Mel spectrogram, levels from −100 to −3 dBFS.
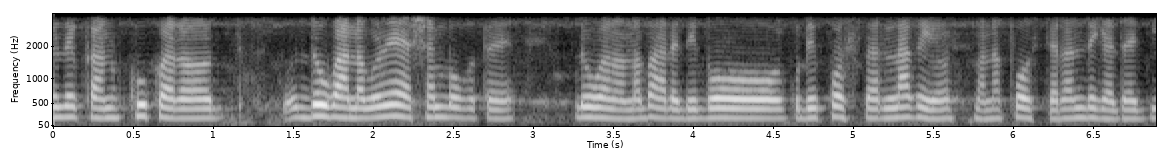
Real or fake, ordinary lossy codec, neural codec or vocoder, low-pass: fake; none; codec, 16 kHz, 2 kbps, FunCodec, trained on Chinese and English, 25 frames a second; 3.6 kHz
